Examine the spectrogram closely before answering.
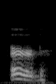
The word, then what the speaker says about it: herb: Sometimes, not very often, but sometimes H is silent. And so words like hour and honesty, herb, depending on where you're from, that H is silent.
